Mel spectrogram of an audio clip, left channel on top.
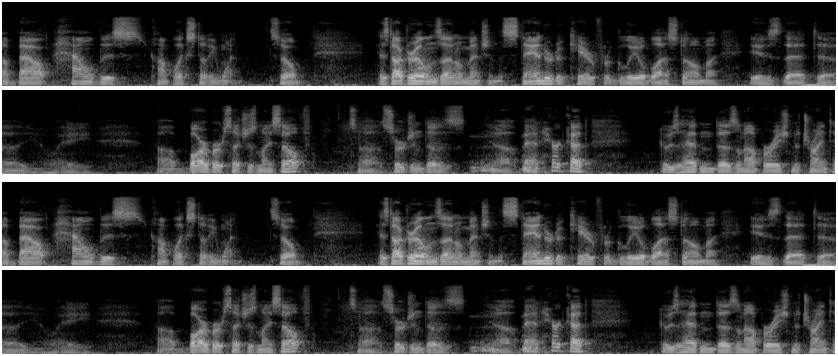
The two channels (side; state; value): both; identical; correlation 1.00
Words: how this complex study went. So, as Dr. Alanzano mentioned, the standard of care for glioblastoma is that a barber such as myself, a surgeon does a bad haircut, goes ahead and does an operation to try and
